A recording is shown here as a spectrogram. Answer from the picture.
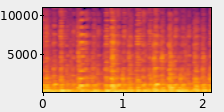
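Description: Live instrumental band jam: an electric guitar and an acoustic guitar over a hand drum, with a moving low line of notes and steady drum strikes.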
